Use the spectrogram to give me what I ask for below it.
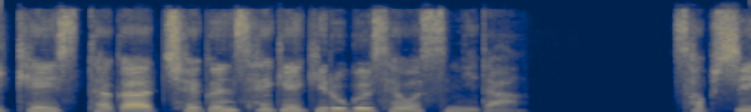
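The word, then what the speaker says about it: KSTAR: K스타라고 읽습니다. 한국이 만든 인공태양 장치입니다. 이 K스타가 최근 세계 기록을 세웠습니다.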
